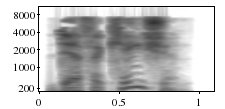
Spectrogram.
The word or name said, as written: defecation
